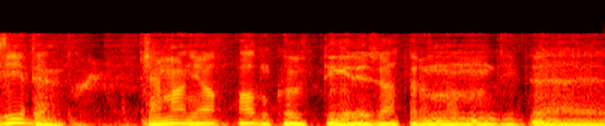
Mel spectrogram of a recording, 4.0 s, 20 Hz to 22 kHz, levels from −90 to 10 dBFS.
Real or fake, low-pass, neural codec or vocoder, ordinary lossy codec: fake; 7.2 kHz; codec, 16 kHz, 8 kbps, FunCodec, trained on LibriTTS, 25 frames a second; AAC, 48 kbps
